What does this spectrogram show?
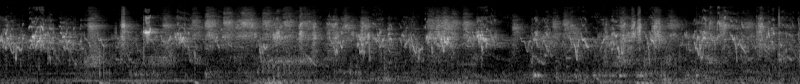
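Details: Several budgies chirping and warbling to another budgie, a continuous bright chatter of short squeaks and buzzy twitters with one sharp peak early on.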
